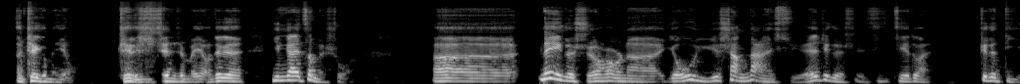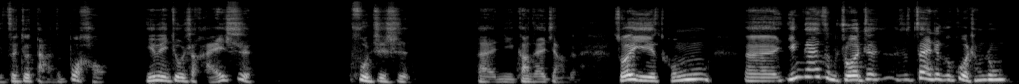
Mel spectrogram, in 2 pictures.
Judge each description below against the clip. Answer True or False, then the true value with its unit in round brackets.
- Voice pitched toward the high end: False (150 Hz)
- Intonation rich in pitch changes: True (6.5 semitones)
